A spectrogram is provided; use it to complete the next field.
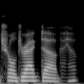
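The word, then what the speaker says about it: Traldragdubb: It contained a warrant for conducting me and my retinue to Traldragdub, or Trial Drogdrib, for it is pronounced both ways as near as I can remember, by a party of 10 horse.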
